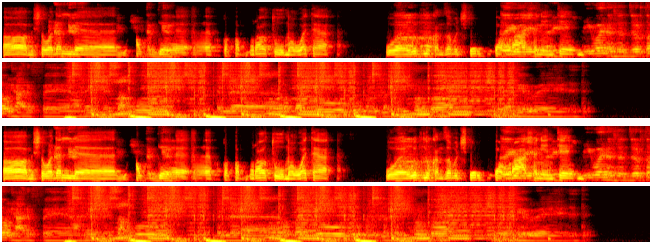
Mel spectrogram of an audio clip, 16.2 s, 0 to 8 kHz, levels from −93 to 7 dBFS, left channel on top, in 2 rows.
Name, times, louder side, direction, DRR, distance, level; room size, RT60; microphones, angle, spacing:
voice 1, 0.0-4.1 4.8-7.3, right 4 dB, 50° right, 0.5 m, -22 dB
voice 2, 0.6-1.2 1.8-2.2 4.9-5.4 6.2-7.0 7.2-10.2 10.7-13.8 14.2-15.4, equal, 15° right, 5.5 m, -33 dB
sound 1, 8.9-14.5, equal, 5° left, 2.9 m, -24 dB
9.5 x 9.2 x 2.6 m
head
